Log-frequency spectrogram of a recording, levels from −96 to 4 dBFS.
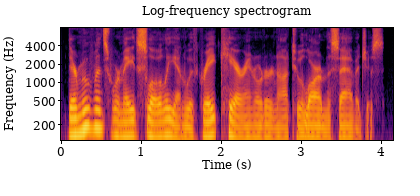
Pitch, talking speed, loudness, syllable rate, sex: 105 Hz, 230 wpm, -17 LUFS, 6.2 syllables/s, male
